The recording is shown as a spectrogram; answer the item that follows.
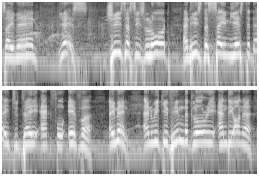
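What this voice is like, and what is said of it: Voice worn out from shouting. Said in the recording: “Sorry for my voice. ... Just a couple of days ago, I was shouting at sinners”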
